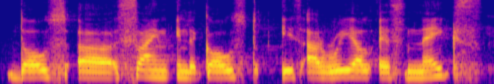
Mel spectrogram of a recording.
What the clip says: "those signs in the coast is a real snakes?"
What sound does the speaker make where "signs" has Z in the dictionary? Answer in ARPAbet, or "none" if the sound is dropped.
none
